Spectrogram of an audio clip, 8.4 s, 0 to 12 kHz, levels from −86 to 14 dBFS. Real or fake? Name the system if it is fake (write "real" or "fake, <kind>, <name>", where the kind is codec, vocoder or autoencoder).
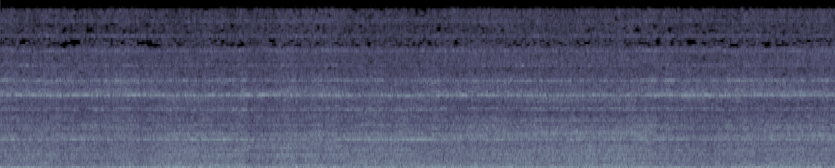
real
